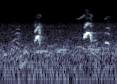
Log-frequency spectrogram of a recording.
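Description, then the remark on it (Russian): Dogs let out two short, high-pitched yelps and a brief whine, spaced about a second apart, over a steady outdoor background hiss, at a surfing competition for dogs on the water with their owners in Rio de Janeiro, Brazil. “Собаки под присмотром своих владельцев вышли покорять водную стихию в Рио-де-Жанейро.”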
